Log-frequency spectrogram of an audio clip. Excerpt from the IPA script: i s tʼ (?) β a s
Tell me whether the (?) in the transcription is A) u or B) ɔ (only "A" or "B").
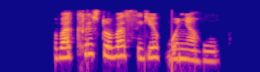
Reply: B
